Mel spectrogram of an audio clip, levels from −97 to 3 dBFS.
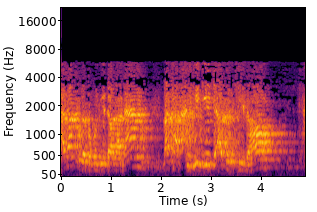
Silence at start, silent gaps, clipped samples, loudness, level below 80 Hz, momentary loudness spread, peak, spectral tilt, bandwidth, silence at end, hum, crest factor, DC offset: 0 s; none; under 0.1%; -14 LUFS; -70 dBFS; 9 LU; -2 dBFS; -4 dB/octave; 6.2 kHz; 0 s; none; 12 dB; under 0.1%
